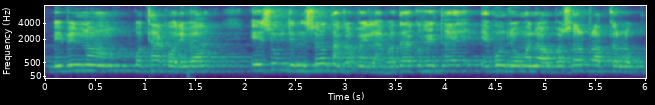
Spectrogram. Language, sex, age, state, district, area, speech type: Odia, male, 45-60, Odisha, Khordha, rural, spontaneous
